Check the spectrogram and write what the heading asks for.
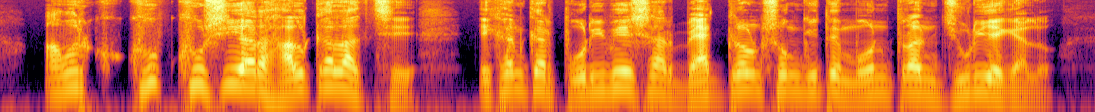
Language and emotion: Bengali, happy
